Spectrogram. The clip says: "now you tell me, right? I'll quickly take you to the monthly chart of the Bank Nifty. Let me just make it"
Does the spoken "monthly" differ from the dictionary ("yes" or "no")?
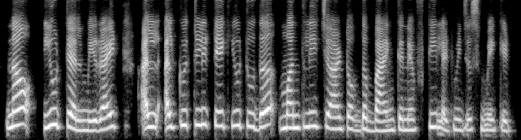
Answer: yes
